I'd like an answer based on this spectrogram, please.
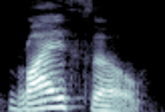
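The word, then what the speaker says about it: Raidho: It says pronouncing rhytho. Rhytho. You don't pronounce the D.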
